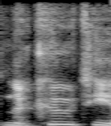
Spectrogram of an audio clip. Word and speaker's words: Ncuti: Oh, no, it's Ncuti now, right? Ncuti. You're not supposed to say shoot.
